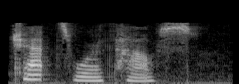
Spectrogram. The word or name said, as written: Chatsworth House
